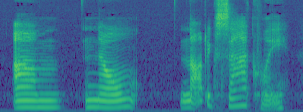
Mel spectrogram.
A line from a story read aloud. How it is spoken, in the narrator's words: I stammered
